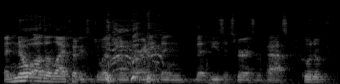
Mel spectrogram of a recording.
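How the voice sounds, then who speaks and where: A man's voice: fairly low pitch, very fast, far from the mic. A man acting as game master, casually explaining the story with fillers and laughter. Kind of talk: narrating a tabletop game. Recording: echoey room with faint noise.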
